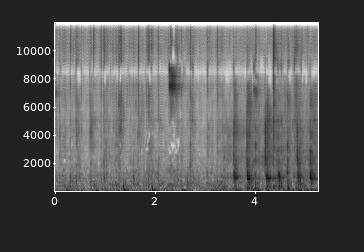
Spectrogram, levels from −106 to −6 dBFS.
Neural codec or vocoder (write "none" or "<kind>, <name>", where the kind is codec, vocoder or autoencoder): vocoder, Vocos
